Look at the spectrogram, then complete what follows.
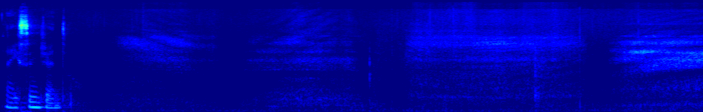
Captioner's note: breathing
